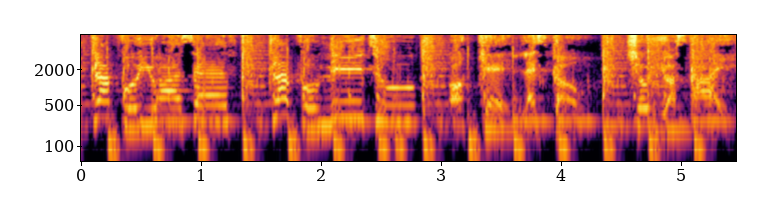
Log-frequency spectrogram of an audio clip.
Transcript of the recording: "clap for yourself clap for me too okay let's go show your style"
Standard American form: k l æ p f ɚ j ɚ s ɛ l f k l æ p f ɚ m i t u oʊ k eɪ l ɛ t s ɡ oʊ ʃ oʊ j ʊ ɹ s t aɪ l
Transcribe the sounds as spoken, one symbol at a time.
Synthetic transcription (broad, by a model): k l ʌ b f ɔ j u s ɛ l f k l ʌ b f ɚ m i t u oʊ k eɪ l ɛ t s ɡ oʊ ʃ oʊ j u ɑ s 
